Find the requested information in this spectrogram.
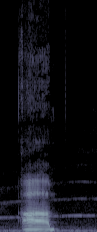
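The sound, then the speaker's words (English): Sirens of several fire trucks wail at night during fires, a steady high tone running throughout, briefly swelled by a louder, richer blast in the first half-second before settling back to a faint background drone. “Oh, more sirens.”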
